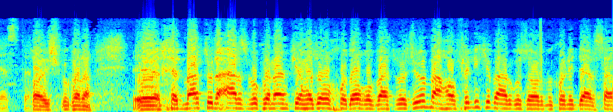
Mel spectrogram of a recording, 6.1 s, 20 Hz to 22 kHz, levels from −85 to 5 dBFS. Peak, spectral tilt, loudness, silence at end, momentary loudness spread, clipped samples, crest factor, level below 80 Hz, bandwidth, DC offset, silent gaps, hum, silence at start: 0 dBFS; -5.5 dB/octave; -8 LUFS; 0 s; 4 LU; 0.5%; 8 dB; -40 dBFS; 11.5 kHz; under 0.1%; none; none; 0 s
